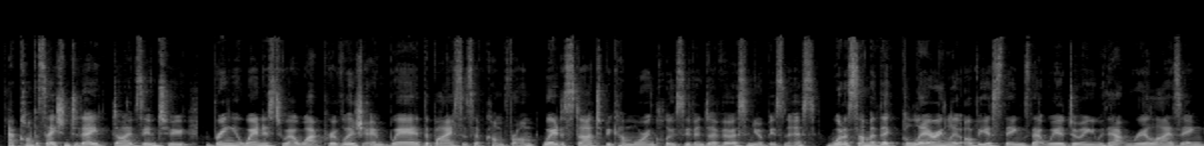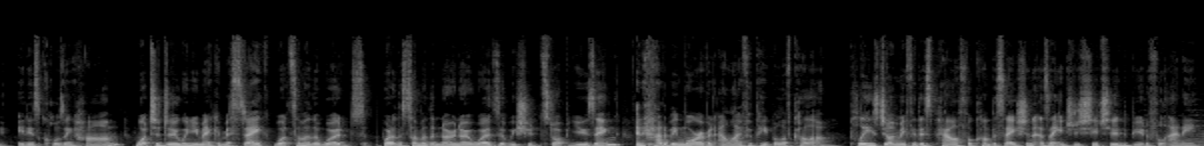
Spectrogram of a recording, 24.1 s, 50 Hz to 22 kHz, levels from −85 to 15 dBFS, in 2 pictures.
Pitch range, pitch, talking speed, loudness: 155-190 Hz, 170 Hz, 250 wpm, -26 LUFS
